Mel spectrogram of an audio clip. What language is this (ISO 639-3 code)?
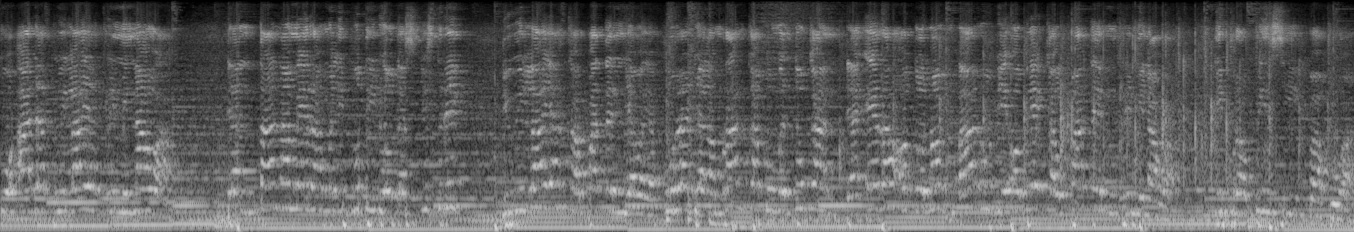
ind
